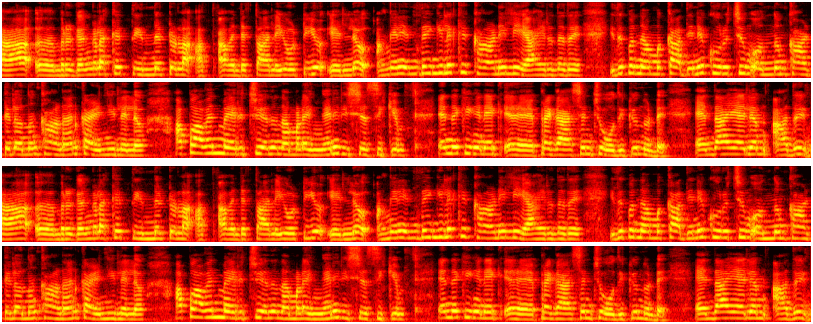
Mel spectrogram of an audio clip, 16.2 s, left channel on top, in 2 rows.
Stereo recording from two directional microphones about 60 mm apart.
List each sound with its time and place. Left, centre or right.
0.0 s speech: right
